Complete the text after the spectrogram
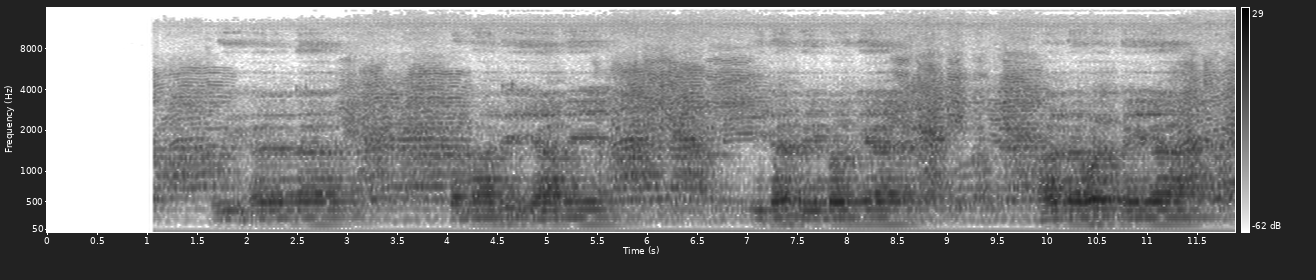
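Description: A group of men and women chant a prayer together in unison.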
